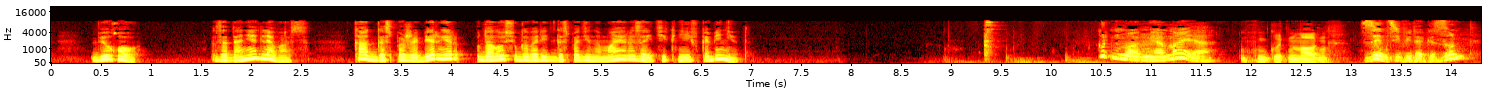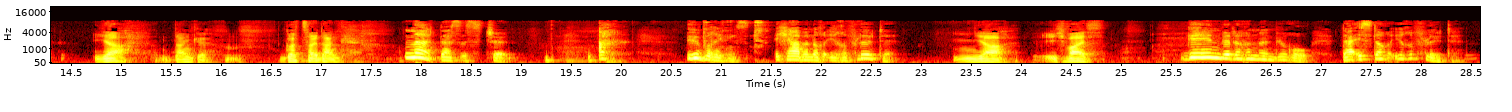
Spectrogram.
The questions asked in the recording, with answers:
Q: Как госпоже Бергер удалось уговорить господина Майера зайти к ней в кабинет?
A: Она приглашает господина Майера в кабинет, чтобы вернуть ему флейту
